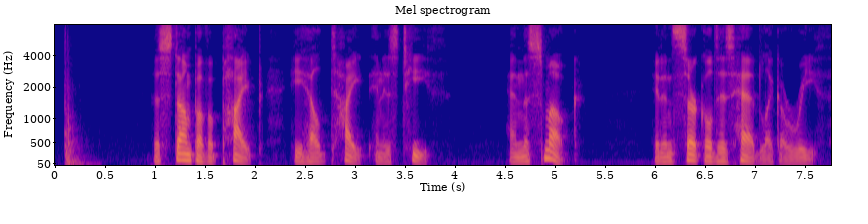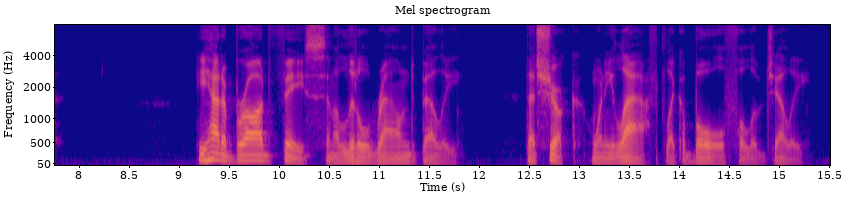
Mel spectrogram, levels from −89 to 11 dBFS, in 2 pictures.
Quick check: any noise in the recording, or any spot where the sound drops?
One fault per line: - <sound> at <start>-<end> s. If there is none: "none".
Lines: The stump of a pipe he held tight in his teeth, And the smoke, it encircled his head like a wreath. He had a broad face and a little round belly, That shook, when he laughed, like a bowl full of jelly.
- thud at 0.1-0.5 s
